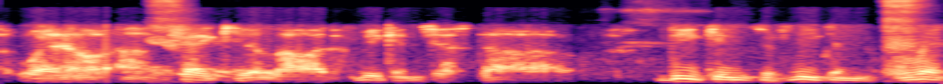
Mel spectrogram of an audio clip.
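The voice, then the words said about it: Church offering preacher voice. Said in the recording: “let me put on my giving voice.”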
